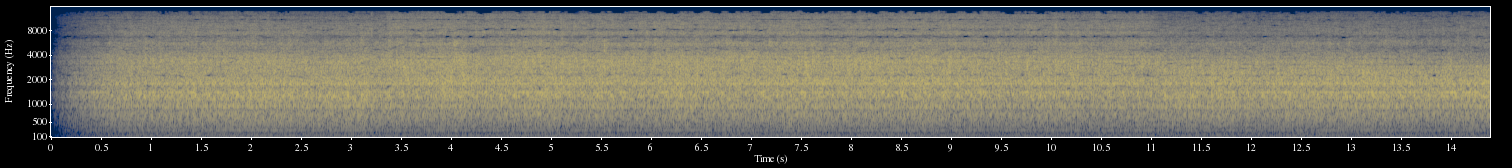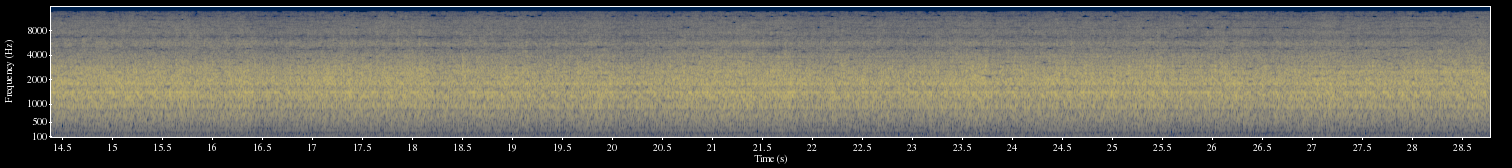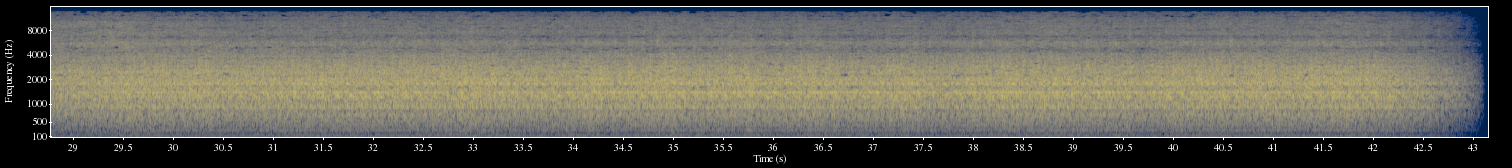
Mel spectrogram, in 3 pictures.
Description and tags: crane lorry 220910
22.09.2010: about 20.00. crossroads of Taczaka and ratajczaka streets in Poznan. the sound of engine of crane lorry standing by pedestrian crossing. There was no driver inside.
engine, crane, noise, street, poznan, lorry, poland, crane-lorry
